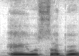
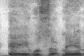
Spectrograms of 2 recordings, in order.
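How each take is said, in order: First: It is said with moderate energy. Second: It is said with very high energy.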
